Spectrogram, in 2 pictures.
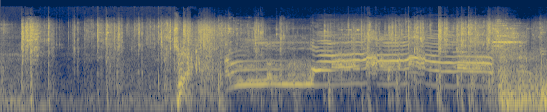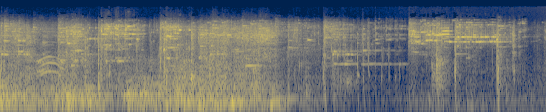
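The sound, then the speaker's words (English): Loud glass shattering in a long, chaotic crash as a man falls against chemical equipment in a health clinic, with bright tinkling shards and ringing tones, then heavier crunching and scattered clinks that continue for several seconds without any talking. “and then he falls against a bunch of chemical stuff and falls down dead.”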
